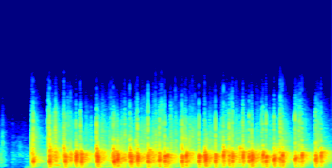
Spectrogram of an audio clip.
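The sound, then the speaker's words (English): Loud, sustained applause from a baseball broadcast bursts in suddenly after a brief silence as legendary Stan Musial is introduced, a dense crackle of many hands clapping that keeps up steadily throughout, with no talking over it. “Lights fade to the sound of baseball broadcasts as legendary Stan Musial is introduced to thunderous applause.”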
